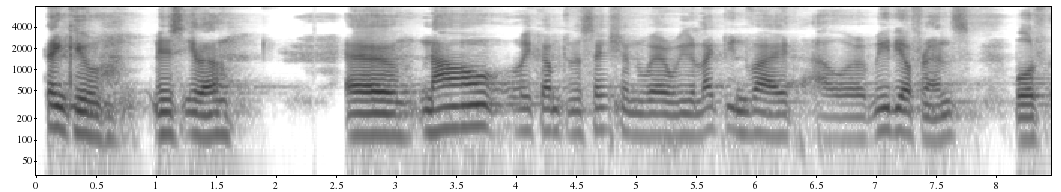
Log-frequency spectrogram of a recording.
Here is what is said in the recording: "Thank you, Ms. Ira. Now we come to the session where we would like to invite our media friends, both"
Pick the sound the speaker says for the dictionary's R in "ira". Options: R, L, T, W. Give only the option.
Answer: L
